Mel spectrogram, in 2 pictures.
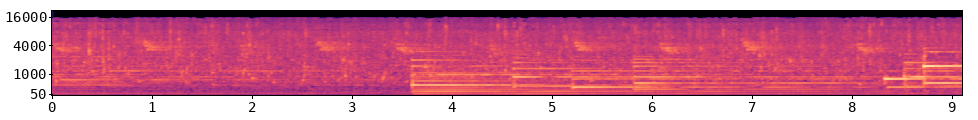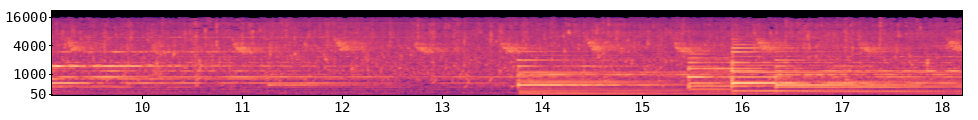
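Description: Slow solo piano music, with chords struck about four times and left to ring and fade, mixed over the steady rush of a mountain stream. Faint short high chirps repeat throughout.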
